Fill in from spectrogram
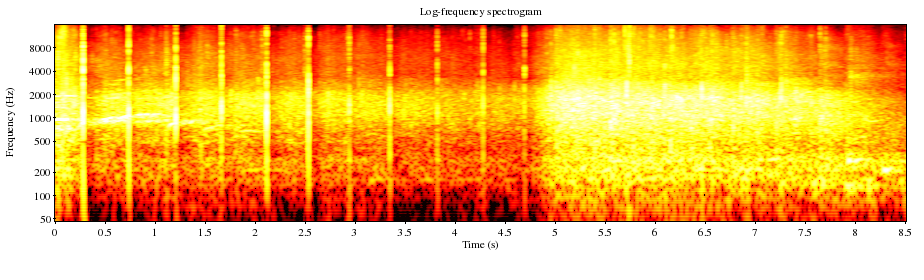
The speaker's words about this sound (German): Geben ihnen doch einen fetten Applaus.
